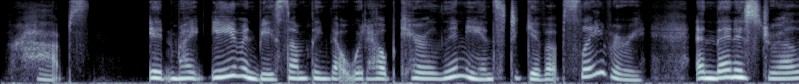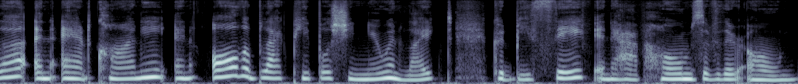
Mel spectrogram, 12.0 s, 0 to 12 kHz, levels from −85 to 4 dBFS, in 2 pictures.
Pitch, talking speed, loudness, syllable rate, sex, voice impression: 240 Hz, 190 wpm, -17 LUFS, 5.2 syllables/s, female, very feminine, very young, very thin, tensed, slightly weak, very bright, soft, very clear, very fluent, slightly nasal, very cute, slightly intellectual, very refreshing, slightly sincere, slightly calm, very friendly, very reassuring, very unique, slightly elegant, slightly wild, very sweet, very lively, very kind, very sharp, very light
